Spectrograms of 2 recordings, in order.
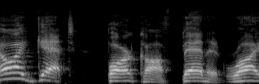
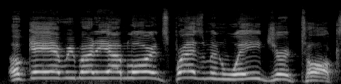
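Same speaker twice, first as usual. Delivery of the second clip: hammed-up presidential greeting to the viewers; mock presidential address; 10 semitones higher than usual. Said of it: "a daily presidential address".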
